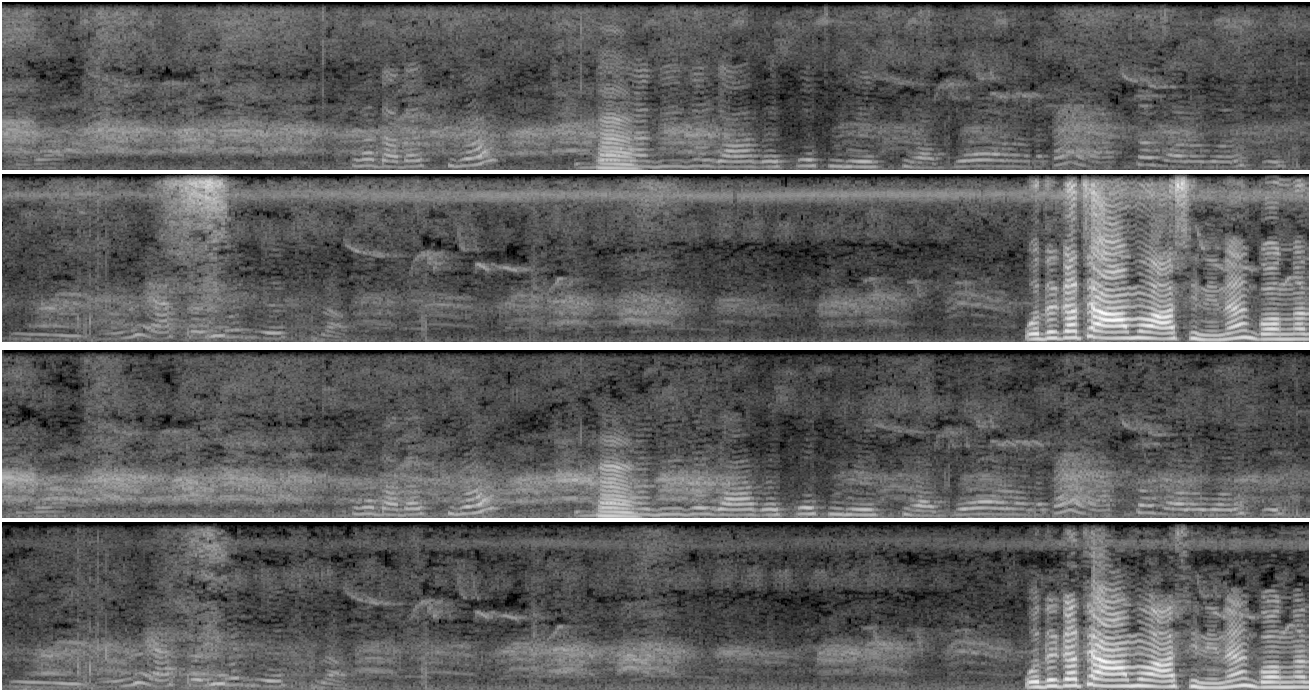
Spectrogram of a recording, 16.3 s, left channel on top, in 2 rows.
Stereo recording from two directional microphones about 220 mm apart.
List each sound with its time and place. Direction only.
3.7 s speech: 5° left (ahead or behind)
9.2 s a woman's voice: 25° left (ahead or behind)
14.5 s speech: 15° left (ahead or behind)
